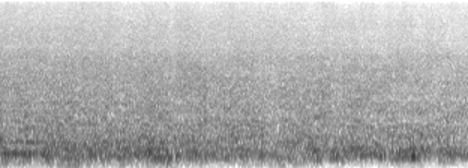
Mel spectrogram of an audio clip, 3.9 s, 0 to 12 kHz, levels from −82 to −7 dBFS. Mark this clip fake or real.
fake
